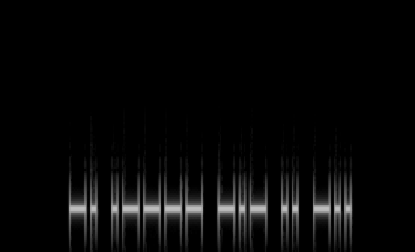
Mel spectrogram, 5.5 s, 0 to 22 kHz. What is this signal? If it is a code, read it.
Morse code, heard as a keyed tone, about 17 wpm, 700 Hz. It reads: N1KID
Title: USA Call Signs - 5 Characters - 3x Character Spacing - 17wpm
